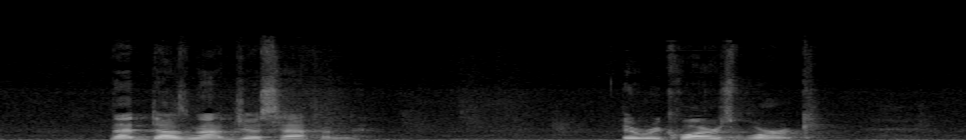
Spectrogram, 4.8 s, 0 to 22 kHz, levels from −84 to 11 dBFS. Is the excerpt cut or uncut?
uncut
